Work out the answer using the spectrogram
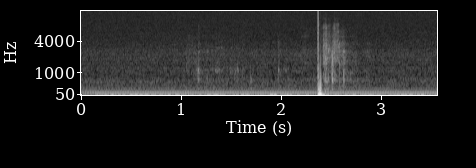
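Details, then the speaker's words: Constant low mains buzz with one sharp click, heard through the audio hookup while checking IF alignment on a Sparton 1567 tube radio. Owner says it is not the radio and does not know exactly what causes it. "humming tape so I don't know exactly what's causing the home but it's not the radio here"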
